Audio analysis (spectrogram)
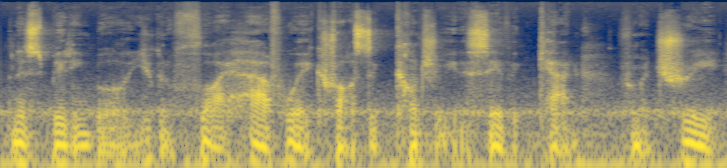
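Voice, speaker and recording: An actor playing a bitter, stubborn, brooding male vigilante in an audio drama, with a low, gravelly voice and a terse, grim, halting delivery. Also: fairly even intonation, noisy background. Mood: bitter, angry.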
